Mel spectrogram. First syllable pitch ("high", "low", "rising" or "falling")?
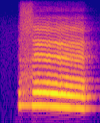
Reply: falling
